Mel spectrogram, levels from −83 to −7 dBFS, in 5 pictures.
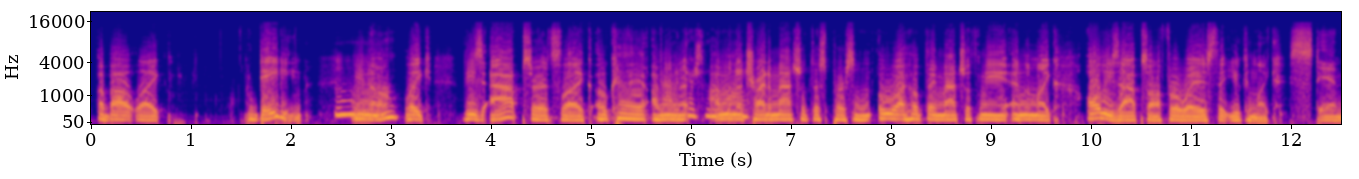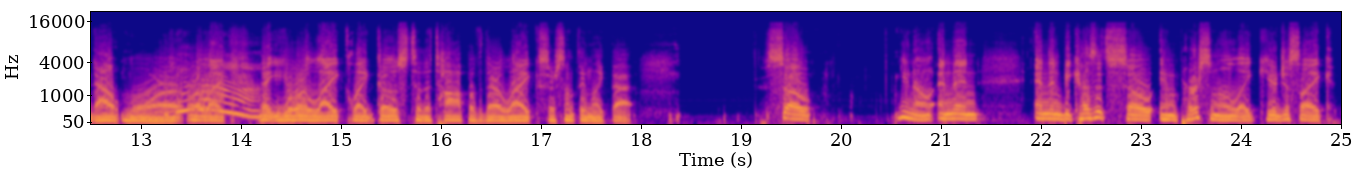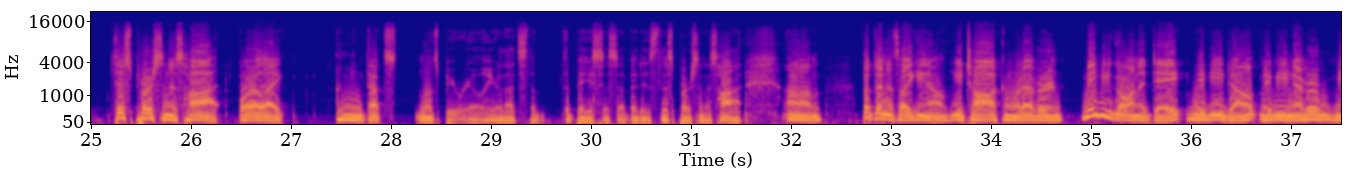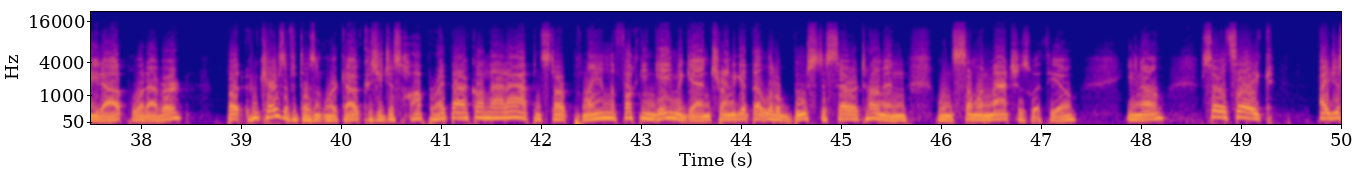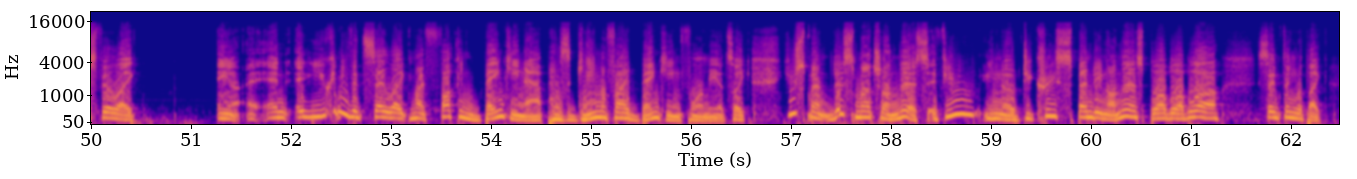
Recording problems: distortion; heavy; 6 dB below the speech

